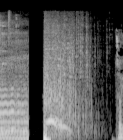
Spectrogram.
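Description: A held musical chord that cuts off abruptly, then after a short silence a sudden crash like shattering glass, which dies away over about a second.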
